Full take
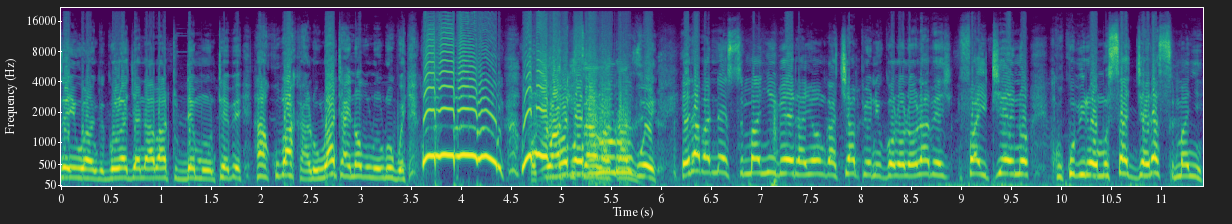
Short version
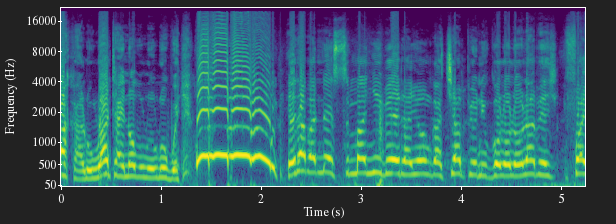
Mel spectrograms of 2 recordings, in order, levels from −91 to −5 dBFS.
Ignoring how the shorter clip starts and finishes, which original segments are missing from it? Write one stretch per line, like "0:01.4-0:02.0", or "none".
0:04.5-0:06.1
